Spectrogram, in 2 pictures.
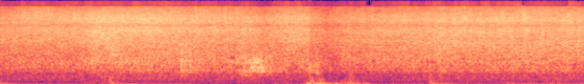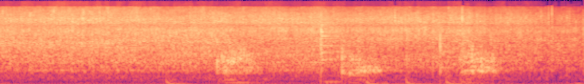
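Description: Stir-fry noodles with chili sauce and pepper tossed in a hot pan, a continuous sizzle broken by repeated scraping strokes and soft clanks of a utensil against the pan, close and clear with no talking.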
